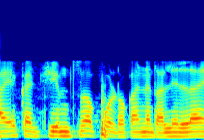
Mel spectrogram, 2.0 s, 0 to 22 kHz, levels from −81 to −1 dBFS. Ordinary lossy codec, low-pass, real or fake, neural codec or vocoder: none; 3.6 kHz; real; none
